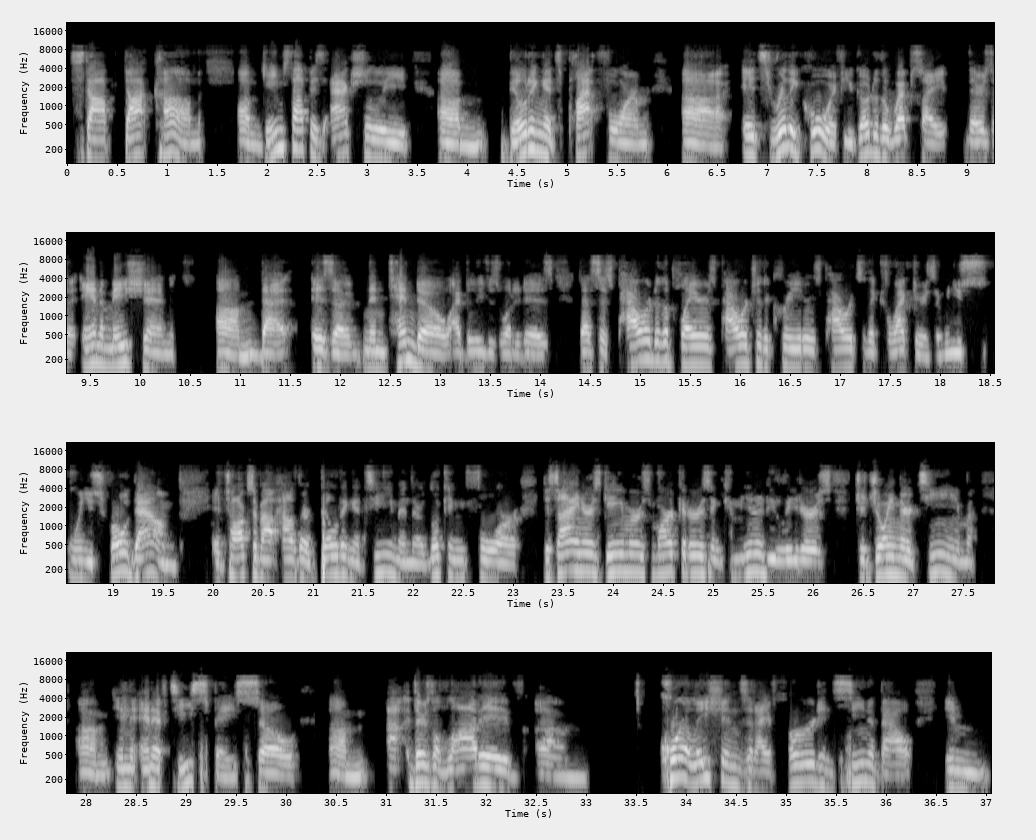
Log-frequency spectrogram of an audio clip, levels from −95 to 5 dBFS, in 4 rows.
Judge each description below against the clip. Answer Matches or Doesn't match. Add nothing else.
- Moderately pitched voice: Matches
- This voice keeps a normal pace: Matches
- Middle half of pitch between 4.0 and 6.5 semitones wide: Matches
